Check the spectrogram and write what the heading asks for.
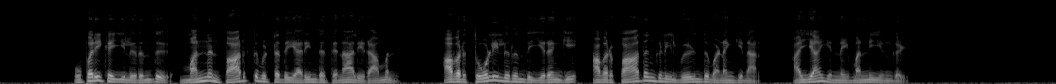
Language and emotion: Tamil, neutral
